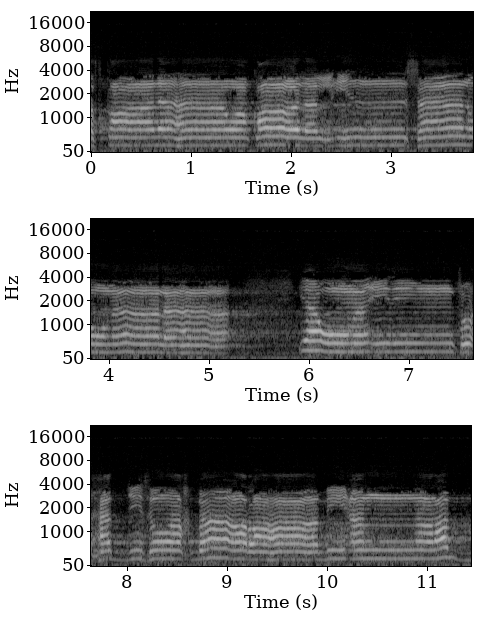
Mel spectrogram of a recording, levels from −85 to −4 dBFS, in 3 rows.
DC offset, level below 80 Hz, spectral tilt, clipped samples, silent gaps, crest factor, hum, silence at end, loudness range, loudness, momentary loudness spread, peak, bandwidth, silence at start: under 0.1%; -62 dBFS; -4 dB/octave; under 0.1%; none; 14 dB; none; 0 s; 2 LU; -33 LUFS; 7 LU; -20 dBFS; 15.5 kHz; 0 s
